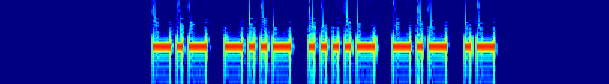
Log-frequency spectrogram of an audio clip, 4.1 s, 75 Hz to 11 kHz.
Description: Morse code, heard as a keyed tone, about 30 wpm, 700 Hz. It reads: KX4KA
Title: USA Call Signs - 5 Characters - Repeated 2x - 30wpm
